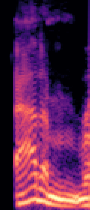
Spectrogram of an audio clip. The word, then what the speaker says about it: Atem: was Adam Ra, spelled A-T-E-M, but pronounced it almost exactly as Adam, proving quite well that the T and the D can be interchanged as, you know, a lot of letters interchange.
